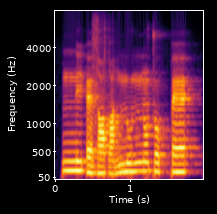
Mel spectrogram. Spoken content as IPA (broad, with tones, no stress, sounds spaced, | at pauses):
nː i˥ ʔ ɛ˨ z a˨ dˤ ɛ˩ nː u˦ nː õ˥ t o˦ pː ɛ˦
